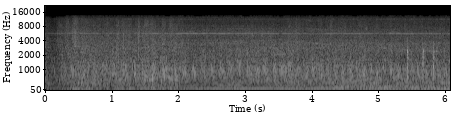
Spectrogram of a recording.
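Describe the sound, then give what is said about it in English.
Steady drone of a propeller aircraft in flight, a low humming engine tone with a pulsing beat that holds at an even level throughout. “The aircraft continues to soar through the sky.”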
